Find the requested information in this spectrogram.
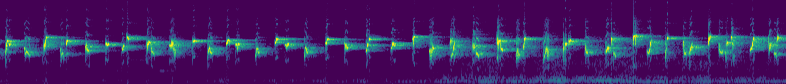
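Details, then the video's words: Long, unbroken ropel song of a sooty-headed bulbul, played as a lure so other bulbuls answer. Bright whistled notes, each dropping or rising in pitch, come in a rapid chattering chain of about three per second. A faint low rumble sits beneath. "KICAU SUARA trucukan gacor ropel panjang pancingan trucukan agar NYAUT"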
